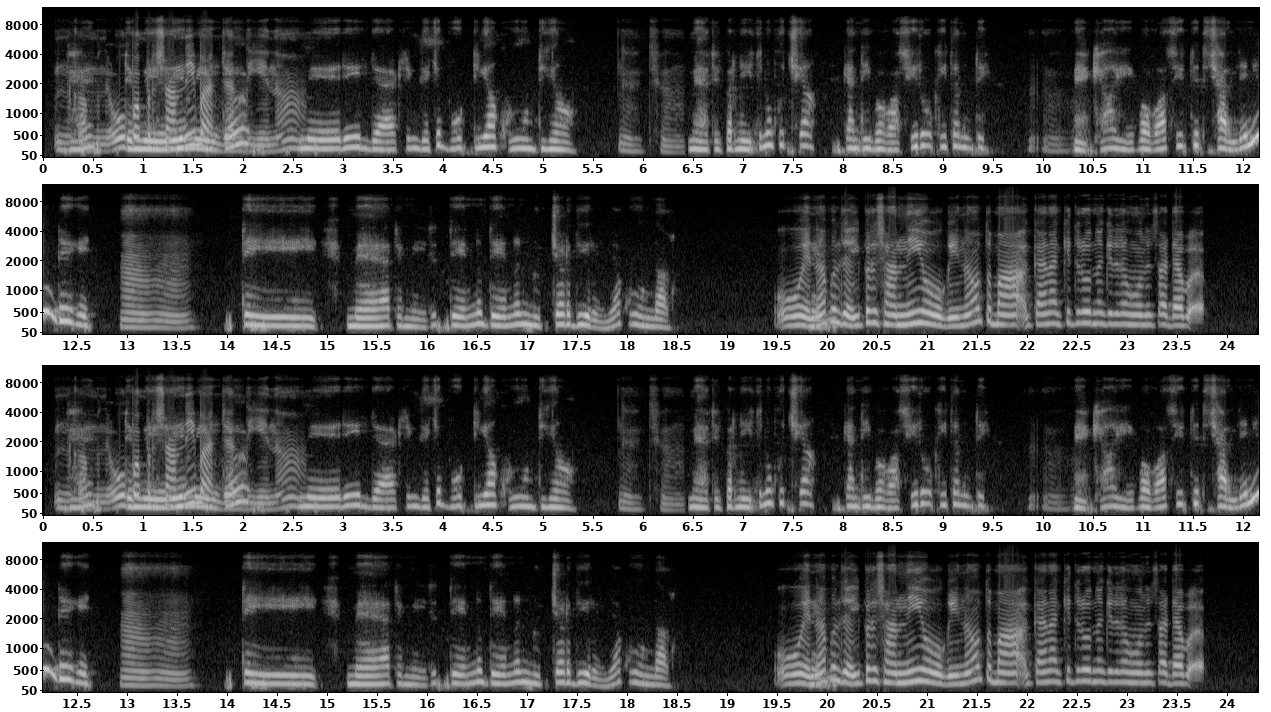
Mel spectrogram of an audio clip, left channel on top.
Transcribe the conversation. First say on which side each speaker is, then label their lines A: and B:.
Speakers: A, on the left; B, on the left.
A: ਹੈਂ!
B: ਕੰਮ ਨੇ ਉਹ
A: ਤੇ ਮੇਰੇ
B: ਪਰੇਸ਼ਾਨੀ
A: ਲਈ
B: ਬਣ ਜਾਂਦੀ
A: ਤਾ
B: ਹੈ ਨਾ
A: ਮੇਰੀ ਲੈਟਰਿੰਨ ਵਿੱਚ ਬੂਟੀਆਂ ਖੂਨ ਦੀਆਂ।
B: ਅੱਛਾ।
A: ਮੈਂ ਤੇ ਪਰਨੀਤ ਨੂੰ ਪੁੱਛਿਆ, ਕਹਿੰਦੀ ਬਵਾਸੀਰ ਹੋ ਗਈ ਤੈਨੂੰ ਤੇ।
B: ਹ ਅਹਮ।
A: ਖਿਆ, ਇਹ ਬਵਾਸੀਰ ਕਿਤੇ ਛਾਲੇ ਨੀ ਹੁੰਦੇਗੇ।
B: ਹਾਂ
A: ਤੇ ਮੈਂ ਤੇ ਮਿਹਿਰ ਤਿਨ ਦਿਨ ਨਿਚੜਦੀ ਰਹੀ ਹਾਂ ਖੂਨ ਨਾਲ।
B: ਉਹ ਇਹ
A: ਮੈਨੂੰ
B: ਨਾ ਭਰਜਾਈ ਪਰੇਸ਼ਾਨੀ ਹੋ ਗਈ ਨਾ ਉਹ ਦਿਮਾਗ ਕਹਿਣਾ ਕਿਧਰੋਂ ਨਾ ਕਿਧਰ ਹੁਣ ਸਾਡਾ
